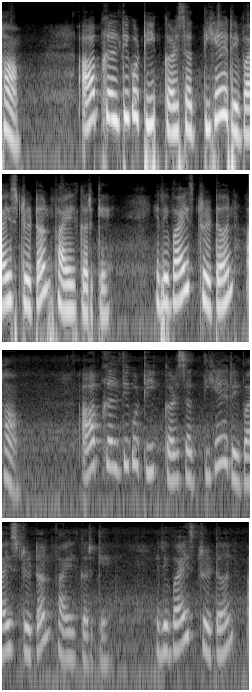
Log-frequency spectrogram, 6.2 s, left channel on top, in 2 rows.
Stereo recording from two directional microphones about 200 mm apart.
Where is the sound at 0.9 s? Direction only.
50° left (ahead or behind).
